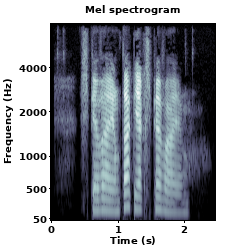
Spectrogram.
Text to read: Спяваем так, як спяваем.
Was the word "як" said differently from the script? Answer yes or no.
no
